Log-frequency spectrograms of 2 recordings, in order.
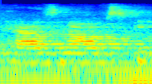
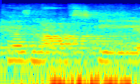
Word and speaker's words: Casnovsky: name is uh my last name is just as it's spelled talking about talking about school kaznovsky if you want to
